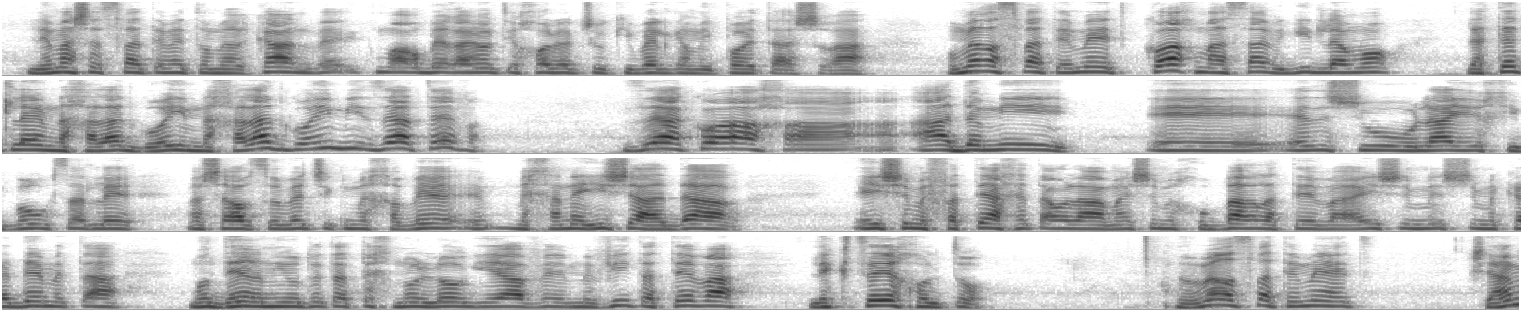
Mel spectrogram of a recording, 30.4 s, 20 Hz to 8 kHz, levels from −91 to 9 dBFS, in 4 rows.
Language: Hebrew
